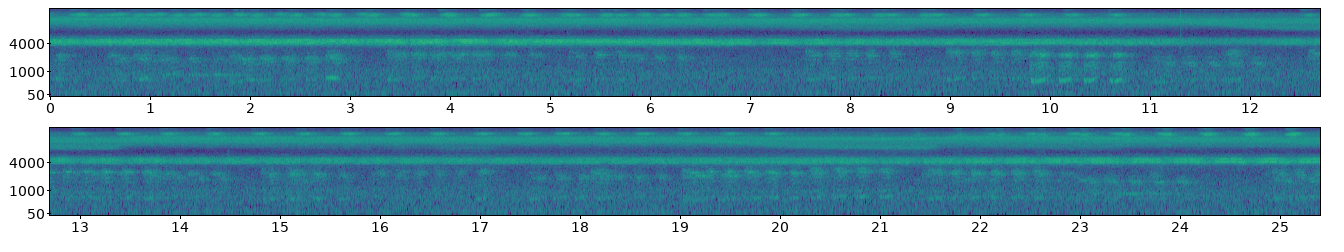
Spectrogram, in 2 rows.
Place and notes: Frogs chirping, Cicada sounds
Zoom H2n MS+XY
